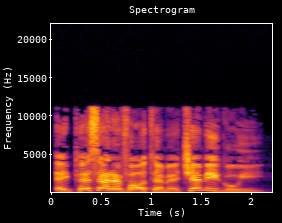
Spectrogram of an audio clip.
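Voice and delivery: a narrator's light shout across the field. A narrator's reading. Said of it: "شمر فریاد زد". (فریادی ملایم و بلند)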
